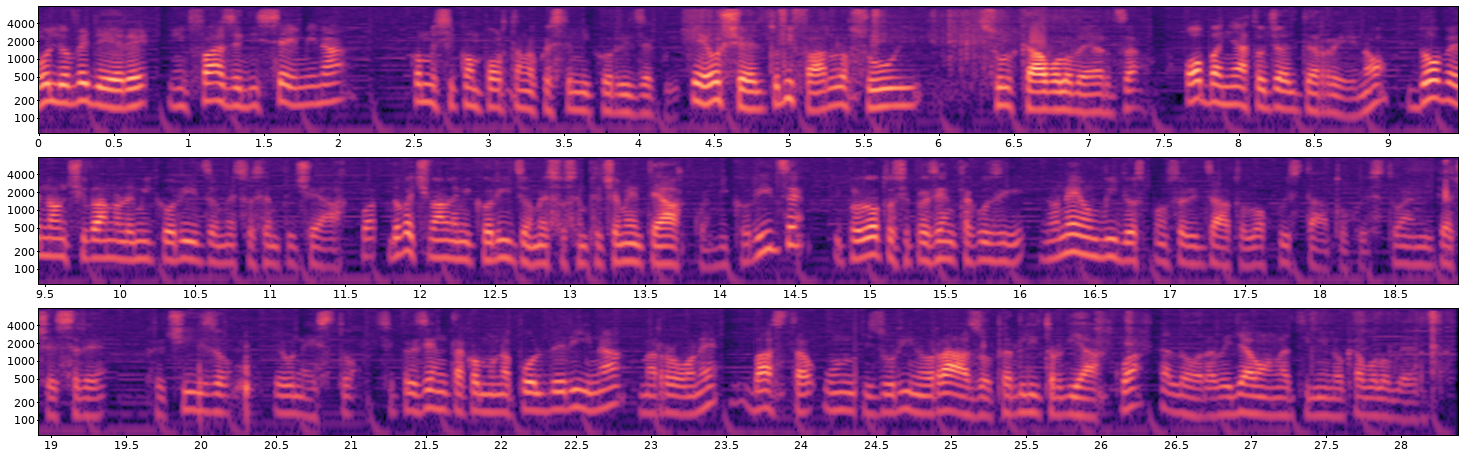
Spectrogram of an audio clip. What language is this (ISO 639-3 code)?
ita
